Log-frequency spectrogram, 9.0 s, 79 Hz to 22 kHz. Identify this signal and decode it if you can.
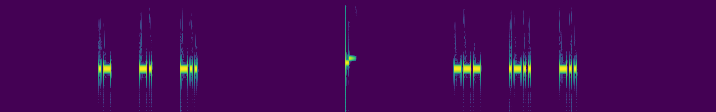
Morse code, heard as a keyed tone, about 40 wpm, spaced as for 19 wpm, 700 Hz. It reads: AND OLD
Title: 4x Character Spacing - Top 200 Words - 40wpm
